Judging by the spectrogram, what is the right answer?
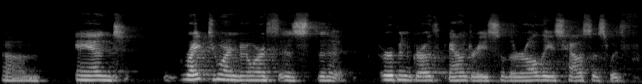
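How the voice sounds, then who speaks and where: A woman's voice: fairly low pitch, level tone, unhurried, gravelly, low-quality recording. A woman chatting casually over a video call from her home office, rambling with lots of fillers and restarts. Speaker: software team researcher in a chain conversation. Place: home office with big sunny windows. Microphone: computer on a video call.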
